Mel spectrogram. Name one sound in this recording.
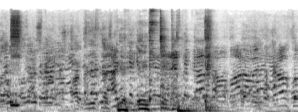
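A man sings through a microphone and loudspeakers.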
